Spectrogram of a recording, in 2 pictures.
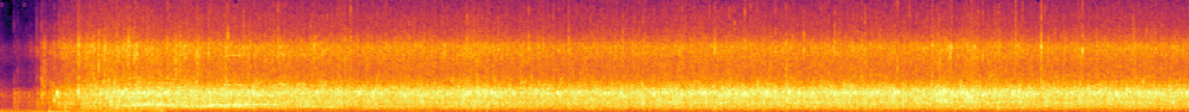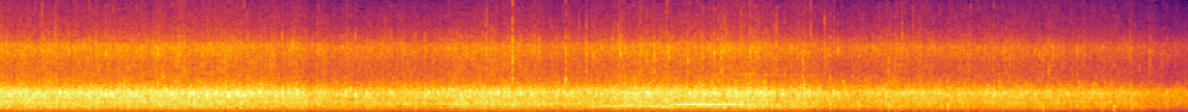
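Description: Theatre audience applauding at the end of a song, the clapping swelling within the first second or two and tailing off near the end, with a few voices calling out.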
